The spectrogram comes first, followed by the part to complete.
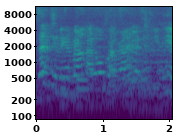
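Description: Indistinct chatter: people talking in the room with no words clear, a woman's voice among them.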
